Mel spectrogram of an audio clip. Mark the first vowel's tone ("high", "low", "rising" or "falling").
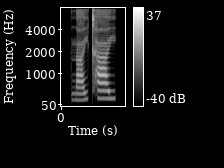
rising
